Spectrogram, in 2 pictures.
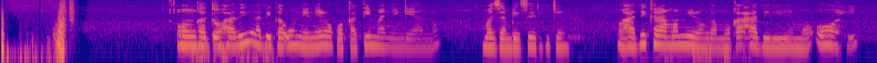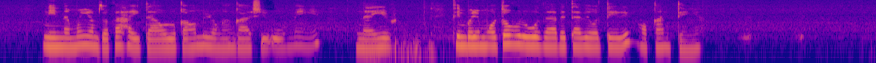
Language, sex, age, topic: Oshiwambo, female, 18-24, agriculture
